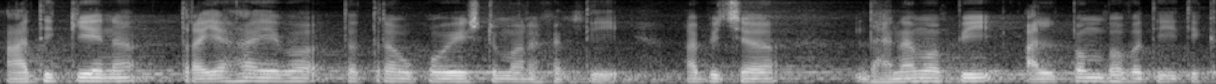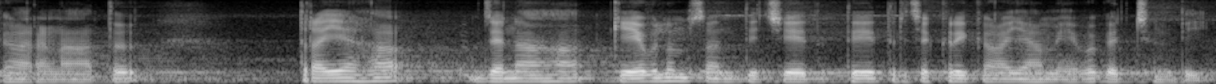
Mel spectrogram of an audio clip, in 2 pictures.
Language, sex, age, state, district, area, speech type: Sanskrit, male, 18-30, Kerala, Ernakulam, urban, spontaneous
